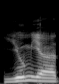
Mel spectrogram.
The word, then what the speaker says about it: Jumia: Spricht man die so aus? Oder Jumia? – Jumia, Jumia, ja.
